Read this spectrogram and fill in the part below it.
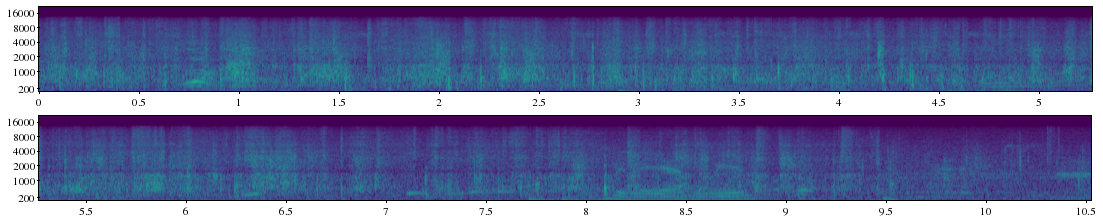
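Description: Roller skate wheels roll and scrape on pavement.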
